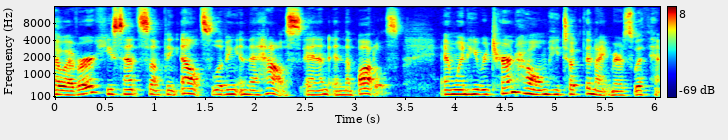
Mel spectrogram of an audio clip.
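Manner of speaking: ordinary delivery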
